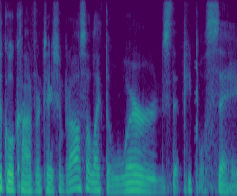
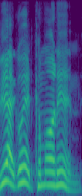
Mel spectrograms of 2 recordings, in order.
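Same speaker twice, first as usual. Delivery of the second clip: raised, higher voice; loud, acted-out invitation to attack; retold challenge; 8 semitones higher, 9 dB louder, faster than usual. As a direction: call them in to fight, loudly. Acting out hero inviting attackers.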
